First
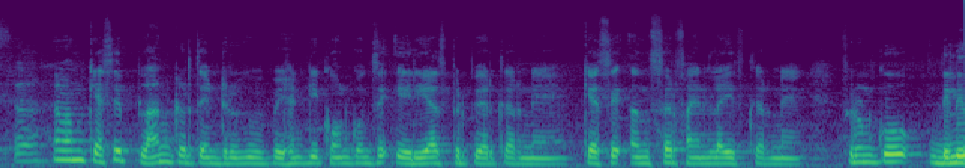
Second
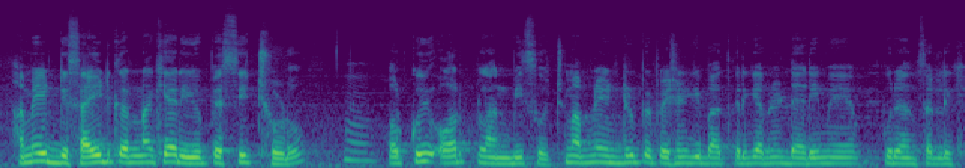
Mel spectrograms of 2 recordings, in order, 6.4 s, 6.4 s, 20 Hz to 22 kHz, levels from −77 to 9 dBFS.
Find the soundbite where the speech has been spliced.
second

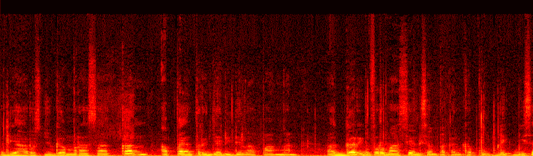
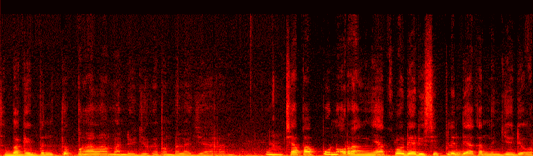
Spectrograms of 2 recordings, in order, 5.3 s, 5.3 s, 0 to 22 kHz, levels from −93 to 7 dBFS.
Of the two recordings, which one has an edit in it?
second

